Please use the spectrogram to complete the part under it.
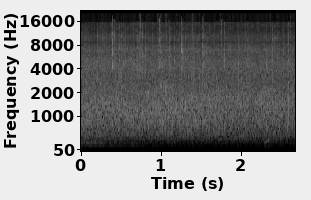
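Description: A church congregation applauding during a sermon, a dense, even wash of clapping that carries on steadily and sounds faint and distant, with no voices over it.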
